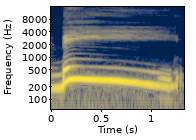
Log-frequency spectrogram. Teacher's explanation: Primeiro vem a vogal no ápice, e depois a semivogal, ou seja, bem. Você começa falando alto e termina mais suave. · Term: ditongo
